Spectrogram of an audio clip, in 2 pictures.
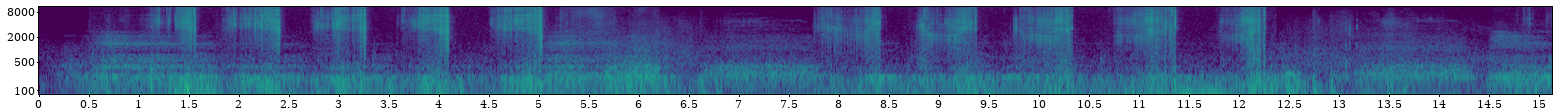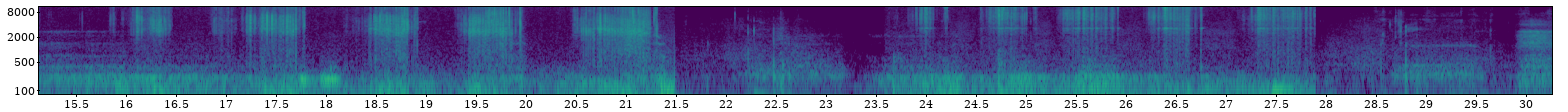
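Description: Straight razor scraped in short strokes close to the microphone in a mock shave. The strokes come in quick irregular runs, with brief pauses between the runs.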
